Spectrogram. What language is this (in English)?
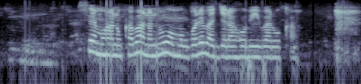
Kinyarwanda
